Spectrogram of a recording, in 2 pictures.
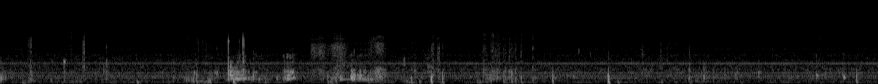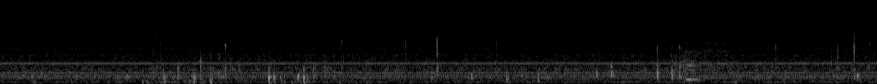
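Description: Scattered gurgles and brief squeaky rumbles over a steady hum, fitting active bowel sounds from stomach growling.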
